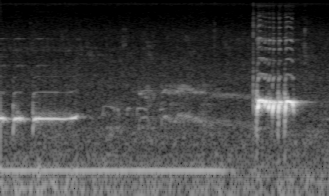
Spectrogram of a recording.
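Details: Local zebra dove in full song, provoking a rival's answer. Two level coos, one held, trail off, then a quiet gap and a loud rolling trill. A low steady hum fades out midway.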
